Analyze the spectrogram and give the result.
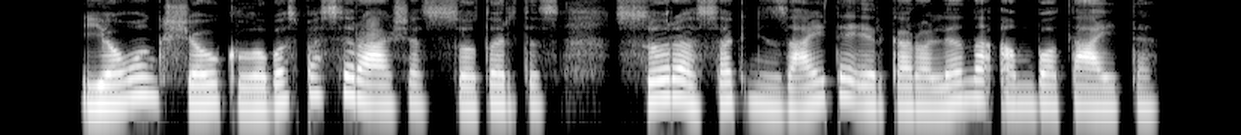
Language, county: Lithuanian, Klaipėda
